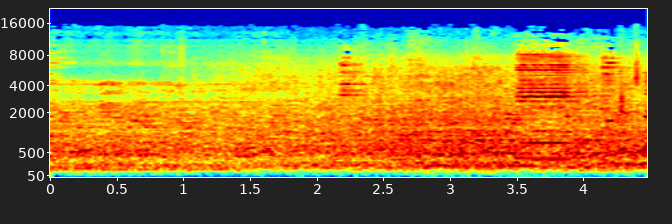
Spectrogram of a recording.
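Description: Many people talking at once, a steady crowd chatter with no single voice standing out. A brief high ringing tone comes in near the end.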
